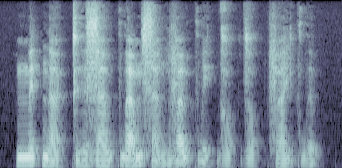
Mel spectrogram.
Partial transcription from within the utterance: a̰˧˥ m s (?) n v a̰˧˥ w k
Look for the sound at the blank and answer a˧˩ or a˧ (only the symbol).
a˧˩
